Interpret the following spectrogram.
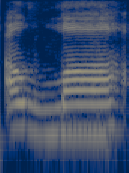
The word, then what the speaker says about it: Allah: Nah, nanti huruf fanya-nya malah masuk ke dada kalau ee kita baca lafaz Allahnya terlalu tebal. Yang betul Allah.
